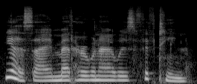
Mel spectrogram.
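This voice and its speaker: An actress playing a calm, wise young woman in her twenties from the United States, who talks bluntly and teases dryly. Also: mid-range voice, moderate pace, a little hiss or hum, lightly acted. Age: 20s. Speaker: friend and love interest. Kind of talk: amateur web drama acting.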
